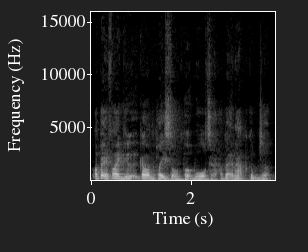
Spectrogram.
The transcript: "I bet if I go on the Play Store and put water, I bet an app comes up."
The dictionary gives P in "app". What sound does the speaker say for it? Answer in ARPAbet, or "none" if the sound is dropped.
B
